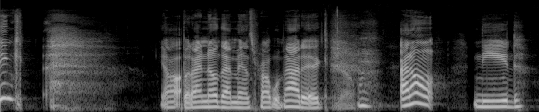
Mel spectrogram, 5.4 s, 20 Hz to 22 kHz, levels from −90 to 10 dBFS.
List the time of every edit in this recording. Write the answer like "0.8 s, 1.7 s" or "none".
1.8 s

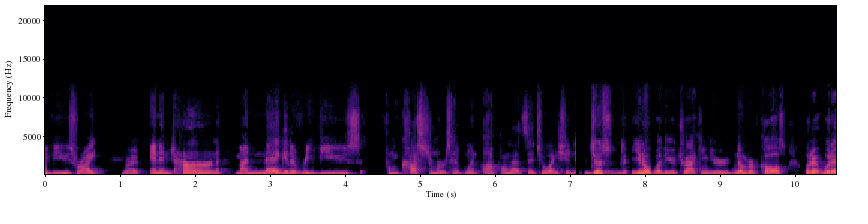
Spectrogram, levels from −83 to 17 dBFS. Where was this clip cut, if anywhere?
7.1 s, 8.1 s

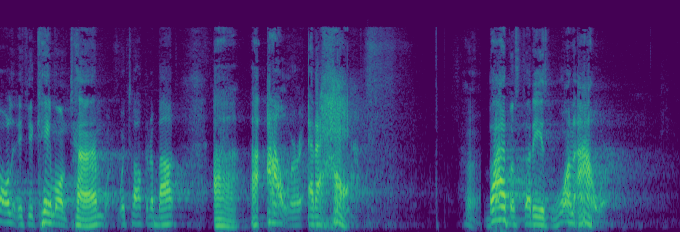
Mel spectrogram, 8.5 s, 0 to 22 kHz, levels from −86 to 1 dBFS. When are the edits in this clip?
6.0 s

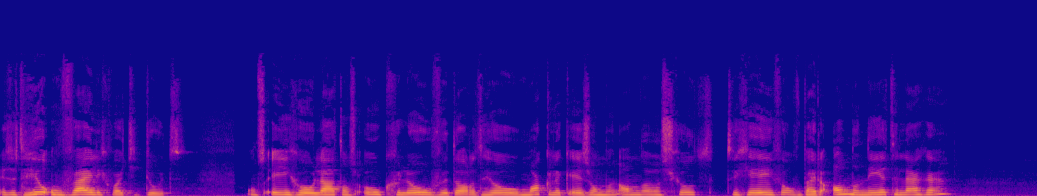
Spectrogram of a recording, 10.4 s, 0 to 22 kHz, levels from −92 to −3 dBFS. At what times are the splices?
2.3 s

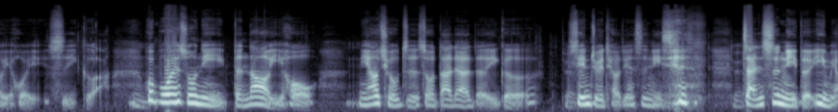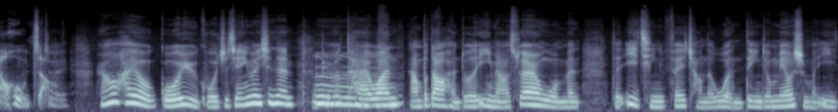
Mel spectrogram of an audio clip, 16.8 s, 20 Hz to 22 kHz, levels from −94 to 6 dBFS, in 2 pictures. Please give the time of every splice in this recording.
11.5 s

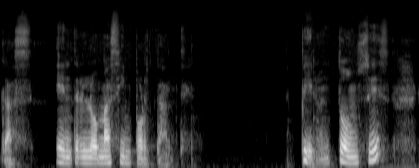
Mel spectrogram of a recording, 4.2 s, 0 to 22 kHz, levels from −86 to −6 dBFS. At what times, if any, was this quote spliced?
none

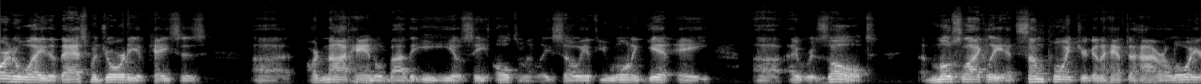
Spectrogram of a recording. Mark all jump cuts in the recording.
none

